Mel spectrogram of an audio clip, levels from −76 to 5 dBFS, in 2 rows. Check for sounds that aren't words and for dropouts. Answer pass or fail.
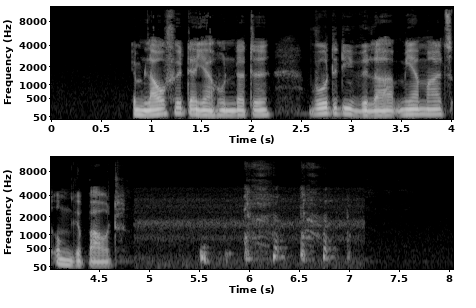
fail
